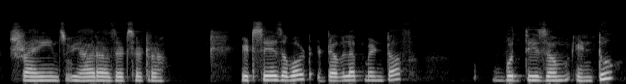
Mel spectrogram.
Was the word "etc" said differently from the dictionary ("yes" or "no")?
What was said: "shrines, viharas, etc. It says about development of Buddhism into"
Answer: no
